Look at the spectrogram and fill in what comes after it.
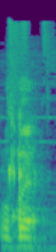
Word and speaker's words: Убыр: Автор таких романов, как «Татарский удар», «Эра Водолея», «Убырь». Э, э, я, наверное, здесь неправильно ударение. Я всегда вот пытаюсь понять, «Убыр» или Убер. Как, как, Убер.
